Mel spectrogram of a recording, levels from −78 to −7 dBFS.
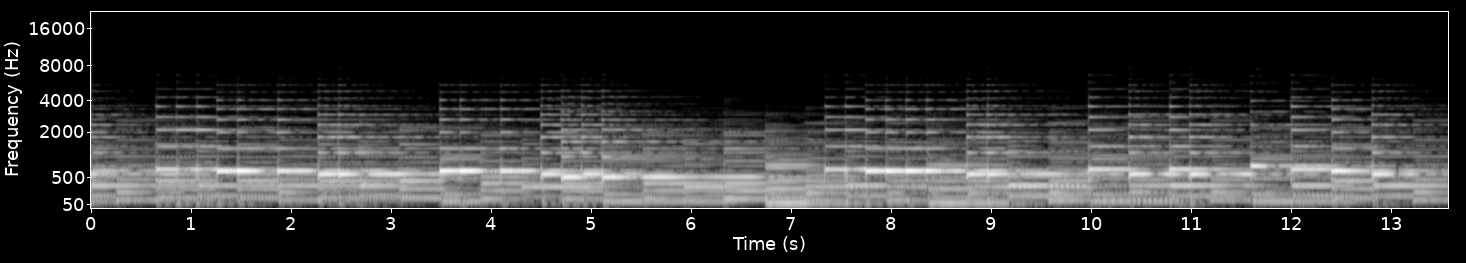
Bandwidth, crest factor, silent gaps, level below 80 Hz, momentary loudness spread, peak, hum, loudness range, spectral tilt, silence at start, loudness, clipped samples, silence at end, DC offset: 5.8 kHz; 14 dB; none; -40 dBFS; 9 LU; -4 dBFS; none; 3 LU; -8.5 dB/octave; 0 s; -19 LUFS; under 0.1%; 0 s; under 0.1%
